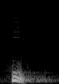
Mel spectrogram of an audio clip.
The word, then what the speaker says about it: Hu: magic spell which is Hu you have to pronounce it in German is who so we have to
